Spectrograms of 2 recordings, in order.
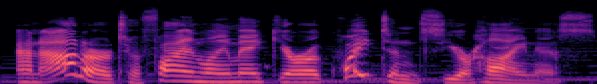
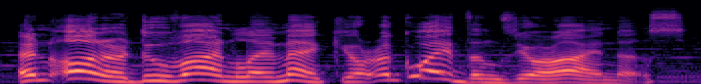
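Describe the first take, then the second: First: It is said in a non-vampire character voice. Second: It is said in a put-on vampire voice.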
